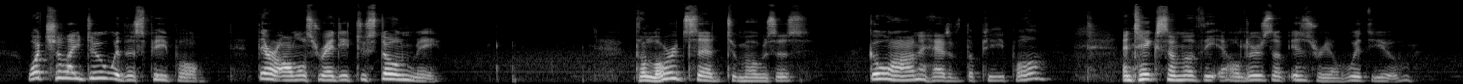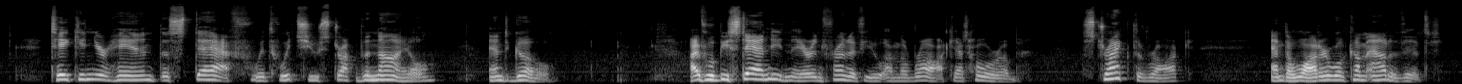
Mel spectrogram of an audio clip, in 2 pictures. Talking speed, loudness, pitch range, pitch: 150 wpm, -20 LUFS, 180-220 Hz, 200 Hz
